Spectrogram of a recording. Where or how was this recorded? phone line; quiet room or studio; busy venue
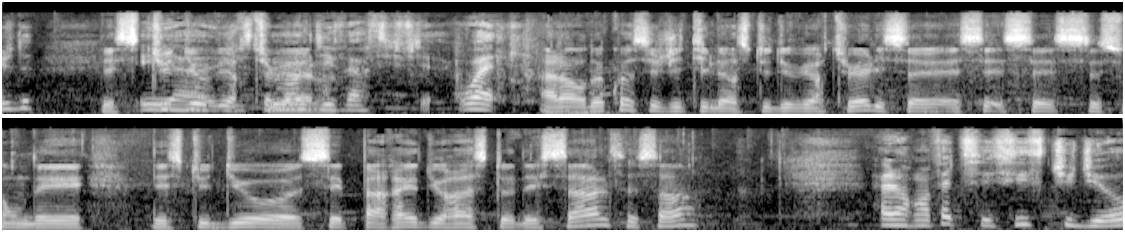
busy venue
